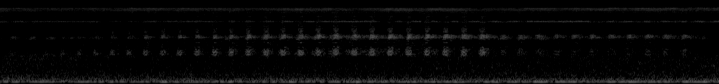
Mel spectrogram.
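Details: Nighttime croaking of a frog in a rice paddy, a rising then fading train of steady pulsed notes repeated rapidly for several seconds, accompanied by a persistent low hum and high whine.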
